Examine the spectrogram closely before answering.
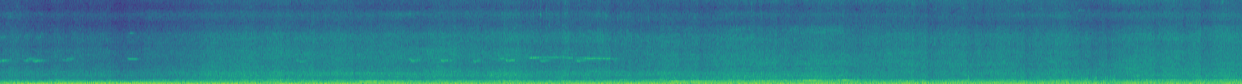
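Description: A motorbike engine hums steadily up close.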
